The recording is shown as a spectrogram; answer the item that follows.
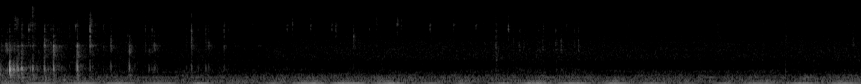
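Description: Latte shake pouring from a carton into a plastic blender cup of ice, with small clicks and drips that are thickest in the first couple of seconds and sparse after, over a faint steady low hum.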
